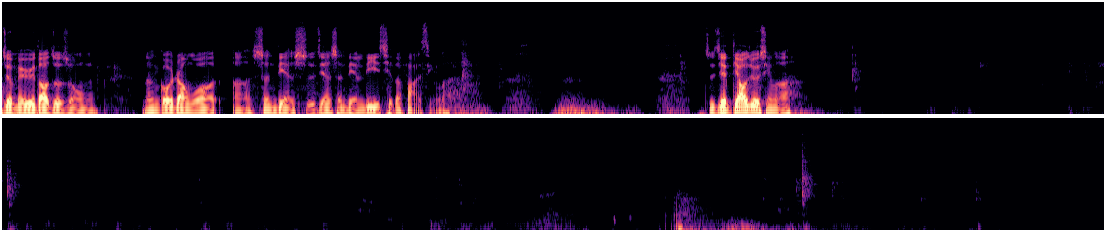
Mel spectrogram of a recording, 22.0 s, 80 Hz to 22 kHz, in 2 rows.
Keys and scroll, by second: 0.0-1.3 typing, 2.9 alt+s, 3.1 space, 4.4 2, 4.5 space, 6.7 space, 9.5 ctrl+z, 9.5 space, 10.9 ctrl+z, 10.9 x, 11.0 space, 18.9 3, 18.9 space, 19.2 3.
